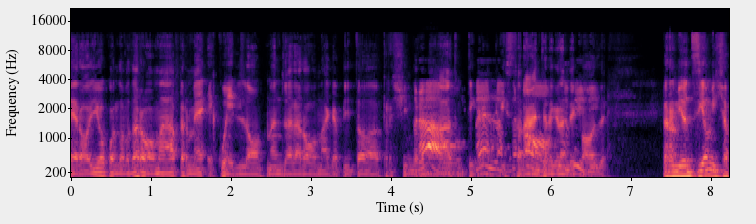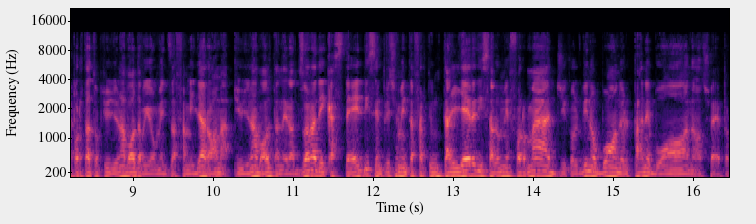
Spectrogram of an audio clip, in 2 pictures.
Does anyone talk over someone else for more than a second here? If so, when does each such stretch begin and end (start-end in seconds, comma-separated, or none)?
4.3-6.6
